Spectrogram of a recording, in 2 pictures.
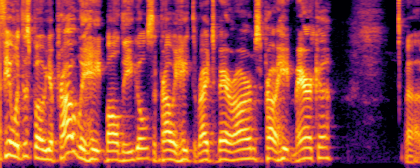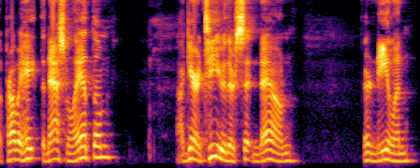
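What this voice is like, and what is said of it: Country twang accent. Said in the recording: “you say all of that with like a country twang accent”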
